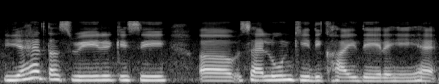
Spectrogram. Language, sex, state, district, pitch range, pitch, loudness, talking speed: Hindi, female, Haryana, Charkhi Dadri, 170-200 Hz, 190 Hz, -12 LUFS, 135 wpm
